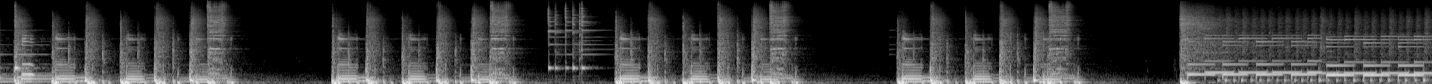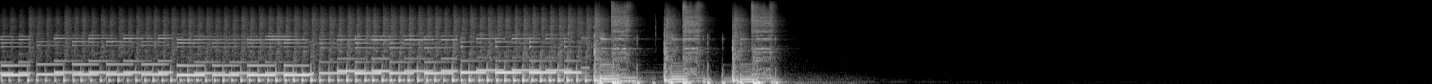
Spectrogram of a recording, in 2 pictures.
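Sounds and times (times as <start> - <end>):
drums: 0.0 - 22.7.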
